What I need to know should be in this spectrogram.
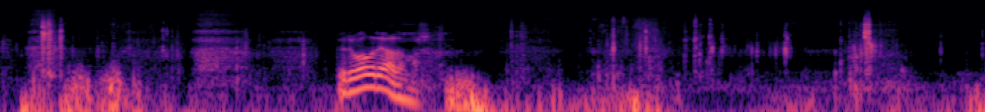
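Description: Footsteps crunch on loose rock.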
